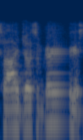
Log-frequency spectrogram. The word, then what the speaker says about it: Saad Joseph Gerges: let alone my name, because most people can't pronounce my name, Saad Joseph Gerges.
